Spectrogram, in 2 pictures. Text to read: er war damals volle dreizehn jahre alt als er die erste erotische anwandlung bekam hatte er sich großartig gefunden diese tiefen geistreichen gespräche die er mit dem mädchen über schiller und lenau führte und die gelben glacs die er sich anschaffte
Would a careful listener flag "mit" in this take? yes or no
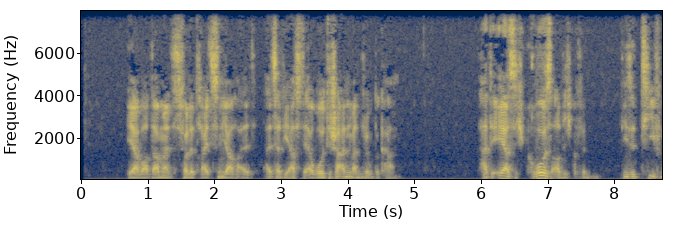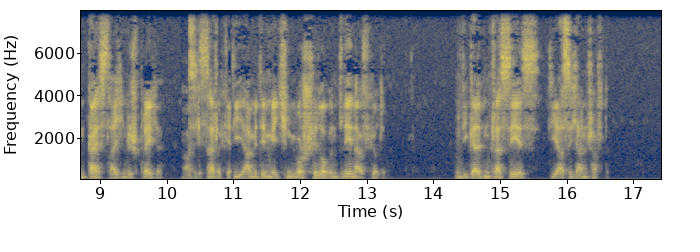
no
